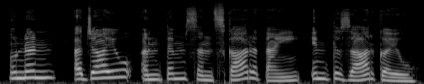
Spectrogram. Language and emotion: Sindhi, neutral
